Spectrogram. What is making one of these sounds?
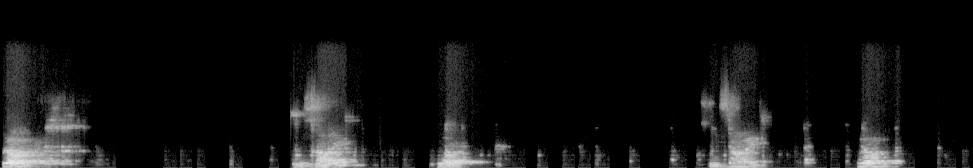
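A woman speaks calmly in short phrases with pauses, close to a microphone.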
